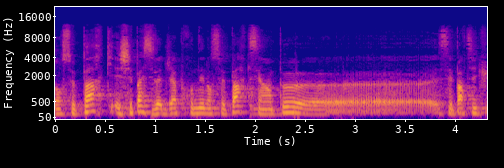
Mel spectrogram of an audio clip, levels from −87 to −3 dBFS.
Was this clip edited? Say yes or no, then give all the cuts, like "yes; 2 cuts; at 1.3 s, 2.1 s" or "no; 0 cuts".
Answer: yes; 2 cuts; at 1.0 s, 1.9 s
